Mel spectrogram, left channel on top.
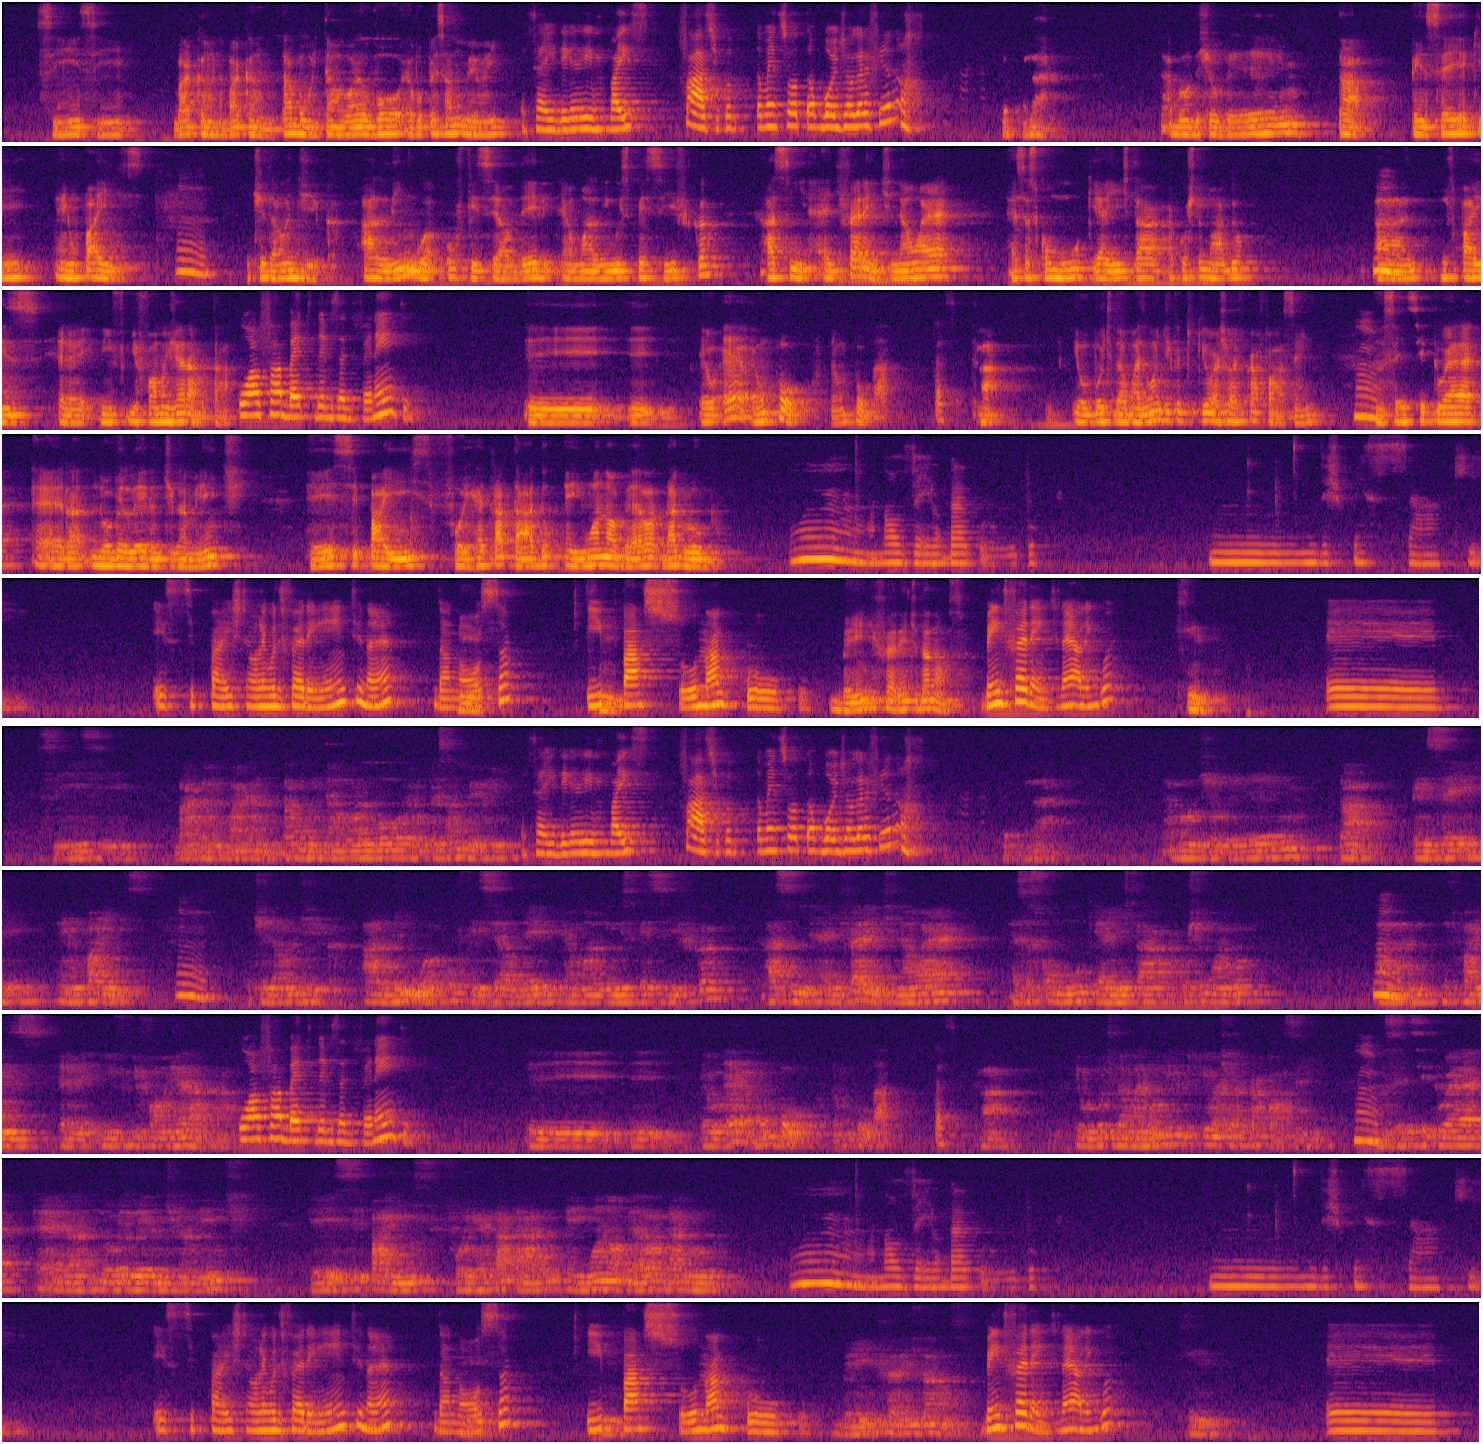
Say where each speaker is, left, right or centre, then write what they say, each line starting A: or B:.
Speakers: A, on the left; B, on the left.
A: Sim, sim. Bacana, bacana. Tá bom, então agora eu vou, eu vou pensar no meu, hein?
B: Isso aí, diga aí, um país fácil, que eu também não sou tão boa em geografia, não.
A: Tá Tá bom, deixa eu ver. Tá, pensei aqui em um país.
B: Hum,
A: Vou te dar uma dica. A língua oficial dele é uma língua específica. Assim, é diferente, não é essas comum que a gente está acostumado
B: hum.
A: a nos países eh, em- de forma geral, tá?
B: O alfabeto deles é diferente?
A: E, e eu, é, é um pouco, é um pouco.
B: Tá, tá certo.
A: Tá, eu vou te dar mais uma dica aqui que eu acho que vai ficar fácil, hein?
B: Hum,
A: Não sei se tu é, era noveleiro antigamente, esse país foi retratado em uma novela da Globo.
B: hum, a novela da Globo. Hum, deixa eu pensar aqui. Esse país tem uma língua diferente, né, da nossa,
A: Isso, sim,
B: e passou na Globo.
A: bem diferente da nossa.
B: Bem diferente, né, a língua.
A: Sim,
B: É,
